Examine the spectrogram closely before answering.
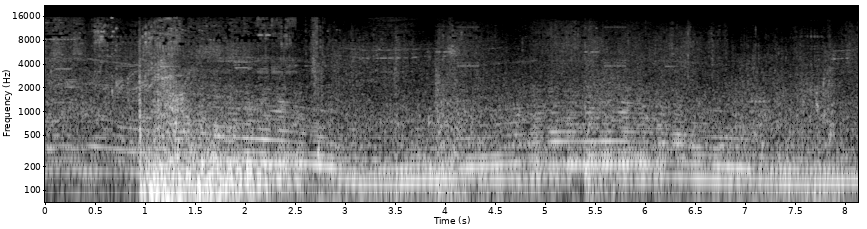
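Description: A bike splashes into shallow water.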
